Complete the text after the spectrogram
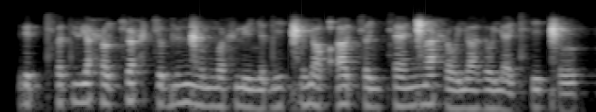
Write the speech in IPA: ɾʲ ə˩ d cʰ ə˩˧ t vʲ ə˧˥ ħ ʊ˩˧ c ʏ˧ ħ c ʊ˩˧ ɡʲ u˧˥ ŋ͡ǁ u˩ ŋ o˩˧ ħ mʲ o˩ ʎ ə˩ d i˧˥ ɡ͡ǁ ʊ˥ j ʊ˩˧ qʼ ə˥ u̯ c ə˧ ʎ c ɛ˧˥ ŋ͡ǁ ɐ˥ ħ o˩˧ j ɐ˧ z ʊ˧ j ɛ˩ cʰ i˧ ǁ ʊ˩˧

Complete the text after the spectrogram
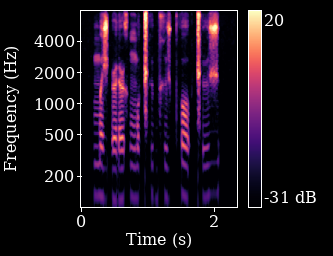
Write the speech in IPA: m ə ʒ ʔ ə˞ ɾ ə˞ x ŋ͡m o ǁʰ ʉ b x ʉ ʒ pʰ o ʔ ǁ ʉ ʒ

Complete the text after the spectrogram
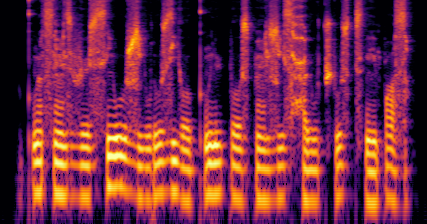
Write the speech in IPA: kʷʼ ɑ̃ s æ̃ z v ø z s ĩ w u ɮ i w ɾ u z j o kʷʼ ĩ ɾ y p o z p æ̃ ɮ i z ħ ɯ w t͡ʃʼ u z t͡sʼ ẽ p ɑ z

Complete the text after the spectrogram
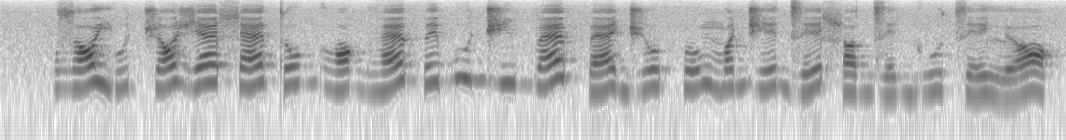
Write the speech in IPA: z ɒ˧˥˧ j u˧˥˧ t͡ʃ ɒ˧˥˧ ʒ æ˥ ɬ æ˧˥˧ t o˥ ɡʱ ɒ˧˥˧ ɡʱ æ˧˥˧ θ e˥ ɓ u˥ d͡ʒ i˥ b æ˧˥˧ θ æ˧˥˧ d͡ʒ o˥ θ o˧˥˧ ŋ ɒ˥ d͡ʒ e˧˥˧ d͡z e˧˥˧ ɬ ɒ˥ d͡z e˧˥˧ ɡʱ u˥ t͡s e˧˥˧ lʲ ɒ˧˥˧

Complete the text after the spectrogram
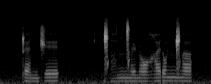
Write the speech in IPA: ʈ ɛ˨ n d͡ʒ e˦ | ɡ͡ǁ a˦ ŋ͡ǀ e˦ ɳ ɔ˦ ʁ ɛ˦ ɾ o˦ ŋ͡ǁ ɐ˦

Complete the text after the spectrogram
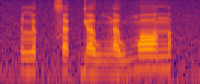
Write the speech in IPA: l ʊ˨˥ k̚ s ɐ˨ k̚ j ɐ˨ w ŋ ɐ˨˥ w m ɔː˥ n

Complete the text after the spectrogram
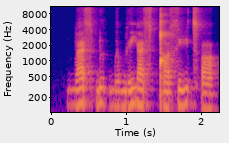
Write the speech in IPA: b a s ɓ ɯ ɡ͡b ə b ɪ j a s ǃ ɒ s i t͡sʼ ɒ

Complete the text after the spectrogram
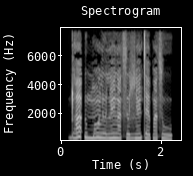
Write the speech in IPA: ɖʱ a ʔ ɯ m ɔ̃ l ɯ l ẽ l ã s ɯ ɮ ẽ t ɛ p ã s u

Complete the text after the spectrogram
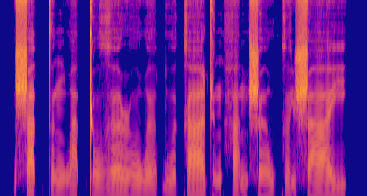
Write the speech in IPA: ʂ a˦˥ t̚ t̪ ə˨˩ ŋ w a˨˩ t̚ ʈ o˨˩ ɣ əː˧˥ ɹ o˨˩˦ w əː˨˩˨ ɓ u˨˩ ə̯ k aː˧˥ ʈ ə˨˩˨ ŋ h a˨˩˨ n ʂ əː˨˩˦ w k ə˨˩˨ j ʂ aː˧˥ j

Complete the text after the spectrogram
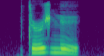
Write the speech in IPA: t ə˞ ʒ n e

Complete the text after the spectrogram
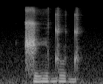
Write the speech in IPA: ʈ͡ʂ i d u d

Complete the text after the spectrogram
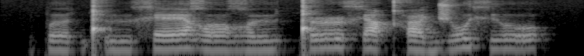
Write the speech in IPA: p əː ǃʼ ʉː x ɛː ʁ oː ʁ ʉː ǃ ə˞ x ɛ qʰ ʉ d͡ʒ o xʲ oː

